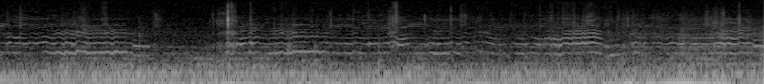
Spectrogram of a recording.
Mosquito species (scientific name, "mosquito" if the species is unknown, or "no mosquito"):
Anopheles arabiensis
